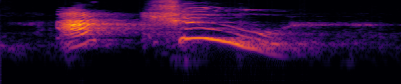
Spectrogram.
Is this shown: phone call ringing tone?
no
